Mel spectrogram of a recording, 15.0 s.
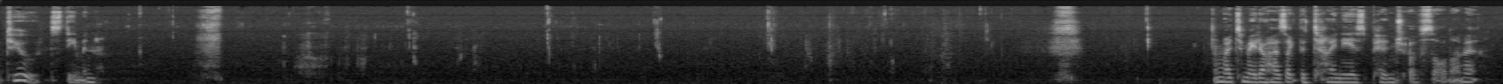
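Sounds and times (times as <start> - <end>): faint chewing of noodles: 1.2 - 10.3.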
